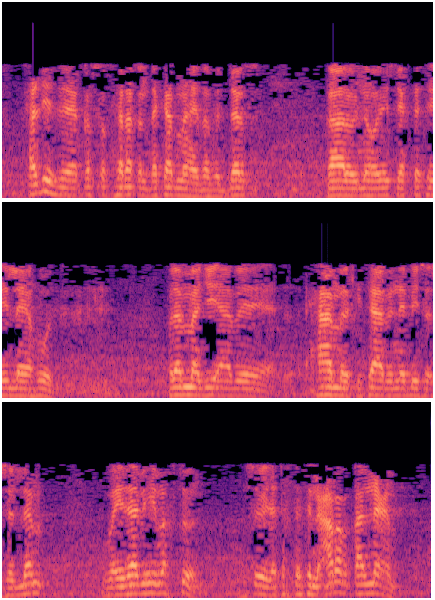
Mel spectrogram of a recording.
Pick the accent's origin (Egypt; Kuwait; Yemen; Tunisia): Yemen; عندنا في اليمن يعني حال الناس قبل كانوا يختنون بعد ما يكبر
